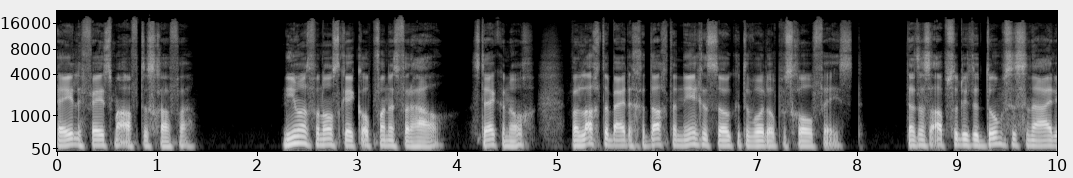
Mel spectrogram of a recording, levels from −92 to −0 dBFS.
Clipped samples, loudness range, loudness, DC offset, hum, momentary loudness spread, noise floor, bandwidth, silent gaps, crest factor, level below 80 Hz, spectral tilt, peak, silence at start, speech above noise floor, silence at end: under 0.1%; 1 LU; -18 LUFS; under 0.1%; none; 7 LU; -80 dBFS; 18.5 kHz; none; 16 dB; -50 dBFS; -5.5 dB/octave; -2 dBFS; 0 s; 62 dB; 0 s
